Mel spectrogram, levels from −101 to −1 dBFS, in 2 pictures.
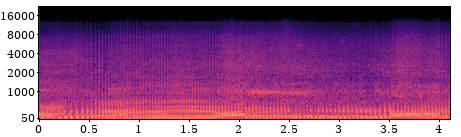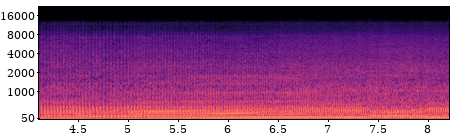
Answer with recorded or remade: remade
